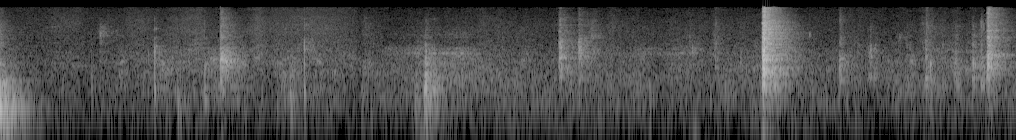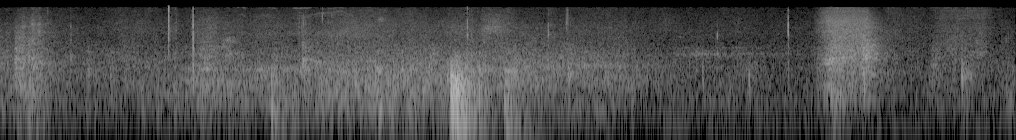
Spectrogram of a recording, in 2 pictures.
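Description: A few light knocks and clicks of cups and small objects being handled, the sharpest about four seconds in.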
